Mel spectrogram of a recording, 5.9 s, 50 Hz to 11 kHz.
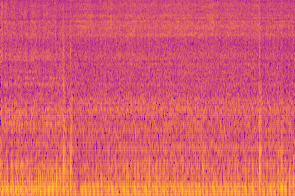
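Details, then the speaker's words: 1974 MGB with a rebuilt engine, after carburetor work: uneven lumpy idle with two sharp exhaust pops; owner suspects a destroyed number one cylinder spark plug wire causing the misfire and top-end breakup; exhaust backfire. "because the breaking up at the top ends and kind of like the misfire that's causing the gunshots out the back of the exhaust could be caused by this bad spark plug wire"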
